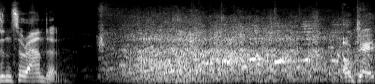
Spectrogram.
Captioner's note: laughter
